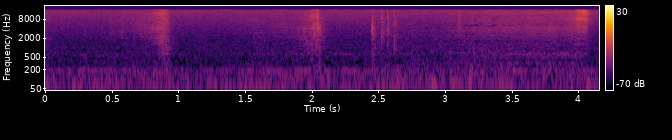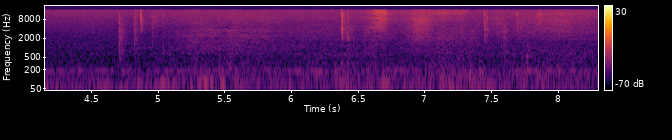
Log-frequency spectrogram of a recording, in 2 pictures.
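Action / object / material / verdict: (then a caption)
tap / paperback book with card cover / paper / none. Long pink acrylic nails tap and scratch the glossy card front cover of a thick paperback copy of Harry Potter and the Order of the Phoenix, then the book is lifted to show the back cover. Quiet, crisp clicks and dry scratches flick across the highs over a steady low hum.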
